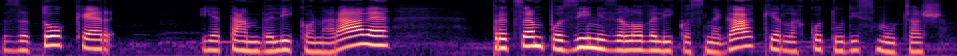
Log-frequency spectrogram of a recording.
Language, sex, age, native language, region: Slovenian, female, 30-49, Slovenian, Southeast Slovenia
